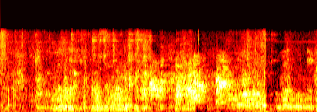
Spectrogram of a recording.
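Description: Two dogs play-fighting, with barks and whines, loudest about three to five seconds in.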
